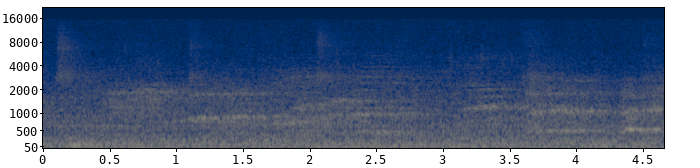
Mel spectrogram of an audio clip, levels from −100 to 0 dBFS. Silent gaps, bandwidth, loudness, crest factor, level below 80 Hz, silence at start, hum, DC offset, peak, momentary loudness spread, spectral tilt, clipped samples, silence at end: none; 16 kHz; -53 LUFS; 16 dB; -60 dBFS; 0 s; none; under 0.1%; -36 dBFS; 2 LU; -6 dB/octave; under 0.1%; 0 s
